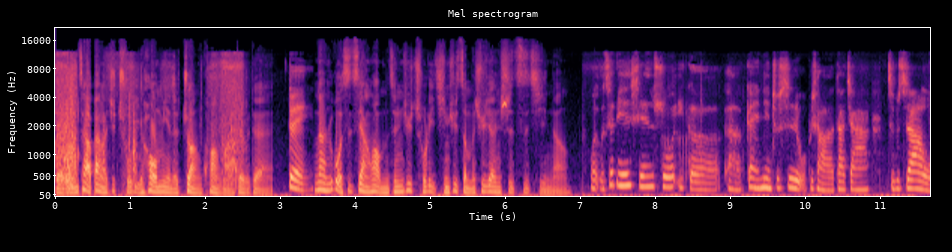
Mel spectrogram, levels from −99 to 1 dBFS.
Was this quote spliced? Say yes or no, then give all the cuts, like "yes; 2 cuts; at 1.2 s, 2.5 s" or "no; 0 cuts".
yes; 1 cut; at 3.4 s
